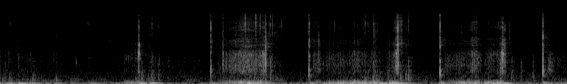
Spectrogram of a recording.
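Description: A solid white bar of soap, held in one hand, is scraped with a plastic peeler, and the shavings fall onto a wooden board. Irregular dry scraping strokes and crisp, bright clicks sound over a low, dull rumble, with a few louder, longer scrapes standing out.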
